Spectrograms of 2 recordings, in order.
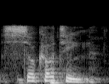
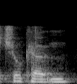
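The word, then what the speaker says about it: Tsilhqot'in: and mention that the the nation is chilcon t-s-i-l-h-q-o-t-i-n they pronounce it silicotine the white man says chill coating they have been turned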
